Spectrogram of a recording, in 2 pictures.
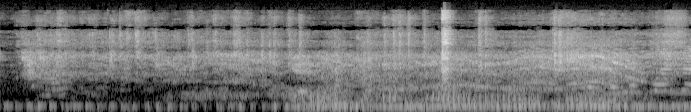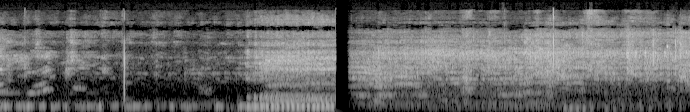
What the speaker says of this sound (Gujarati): ત્યાં એક્ટિવા બંધ કરો પછી તમને વાત કરું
